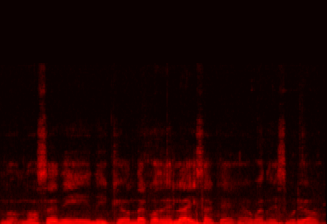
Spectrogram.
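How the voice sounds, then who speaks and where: A young man plays a game live on stream, yelping, cursing and chatting with viewers. His voice sits high for a man. A faint hiss of noise runs under the recording. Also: brisk. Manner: excitable, swearing, reacting loudly and greeting chat. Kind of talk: live gameplay commentary.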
